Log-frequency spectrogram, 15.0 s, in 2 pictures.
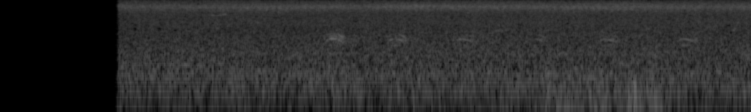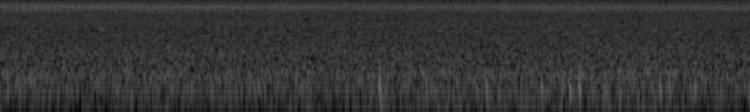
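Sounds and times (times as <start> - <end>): steady high hiss: 1.2 - 15.0
faint short bird calls: 3.2 - 7.1.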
